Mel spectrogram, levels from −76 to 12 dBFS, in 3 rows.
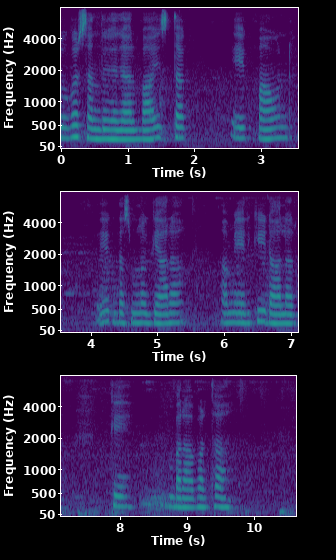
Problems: constant background noise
